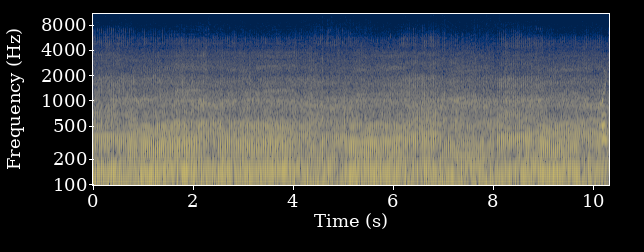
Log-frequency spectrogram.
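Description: Honda CRF230 dirt bike's single-cylinder four-stroke engine running at low speed while riding, its note swelling and easing every second or two as the throttle is opened and backed off.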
